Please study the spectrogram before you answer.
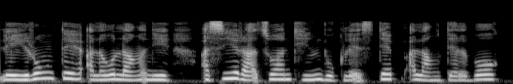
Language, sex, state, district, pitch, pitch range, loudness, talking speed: Mizo, female, Mizoram, Aizawl, 220 Hz, 210-235 Hz, -15 LUFS, 200 wpm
